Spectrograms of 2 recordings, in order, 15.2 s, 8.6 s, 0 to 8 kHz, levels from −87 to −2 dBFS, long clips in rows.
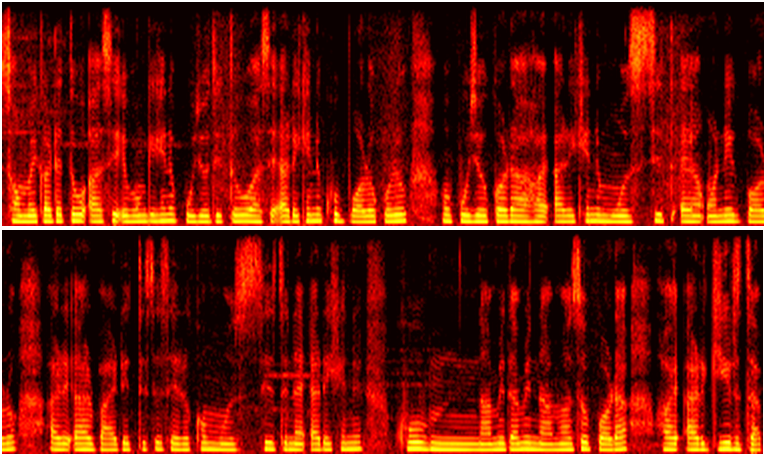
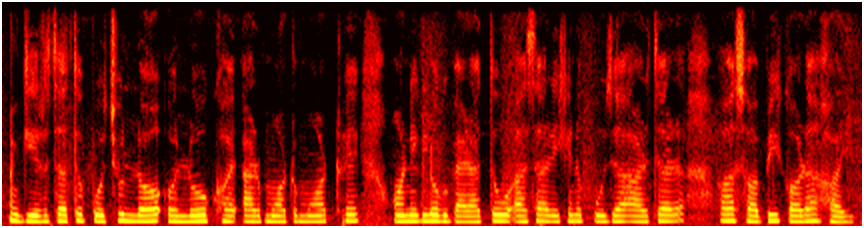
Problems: background sounds at intervals, background conversations at intervals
